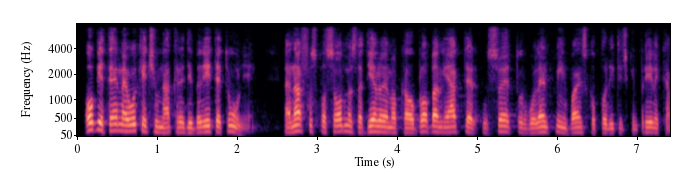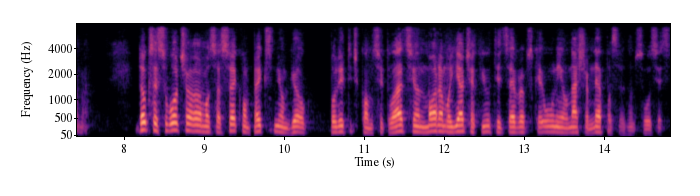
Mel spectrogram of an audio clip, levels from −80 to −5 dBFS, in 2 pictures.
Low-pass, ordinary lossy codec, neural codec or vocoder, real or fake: 7.2 kHz; none; codec, 16 kHz, 1.1 kbps, Voila-Tokenizer; fake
